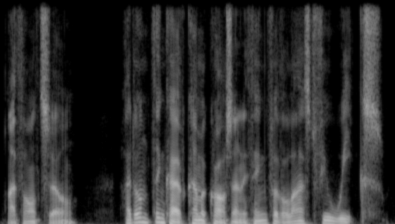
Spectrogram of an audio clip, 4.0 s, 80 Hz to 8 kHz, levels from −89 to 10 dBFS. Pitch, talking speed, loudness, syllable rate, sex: 100 Hz, 240 wpm, -22 LUFS, 6.0 syllables/s, male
